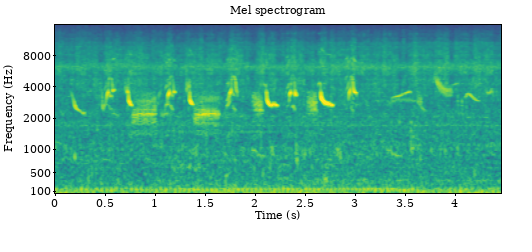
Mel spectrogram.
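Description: Richard's pipit giving a busy string of short, sharp chirps and quick slurred high notes, almost without pause, over a faint low rumble.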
